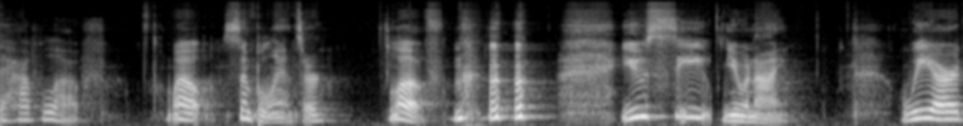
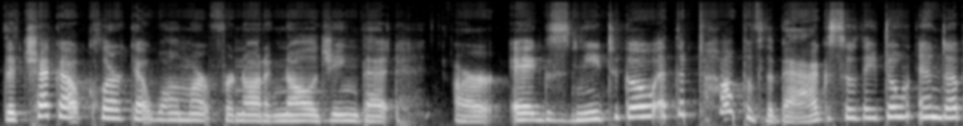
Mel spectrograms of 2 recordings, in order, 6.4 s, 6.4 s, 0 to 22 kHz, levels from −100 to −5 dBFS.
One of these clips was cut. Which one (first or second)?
first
